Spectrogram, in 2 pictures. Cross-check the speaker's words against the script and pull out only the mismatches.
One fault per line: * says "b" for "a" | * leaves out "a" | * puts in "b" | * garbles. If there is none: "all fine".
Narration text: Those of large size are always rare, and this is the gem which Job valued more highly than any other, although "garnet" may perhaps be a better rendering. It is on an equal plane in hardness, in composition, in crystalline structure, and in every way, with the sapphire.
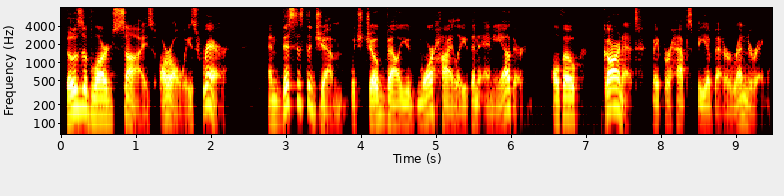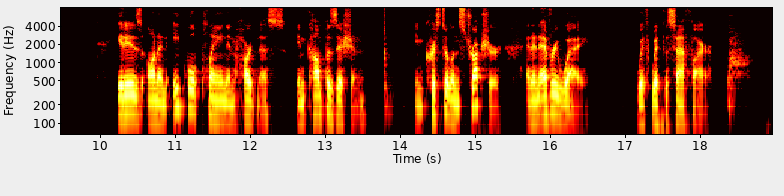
* puts in "with"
